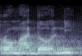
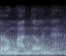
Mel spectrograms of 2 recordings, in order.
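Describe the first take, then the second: First: The word ends with an 'i' vowel. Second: The word ends with an 'a' vowel. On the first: The speaker calls it right. "bil kasri dengan kasroh Ramadhani" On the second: The speaker calls it wrong. "jangan Ramadhana ya"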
